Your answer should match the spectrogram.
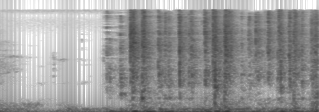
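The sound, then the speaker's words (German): Rapid keyboard typing of a reply to a message starts after a brief quiet moment, a dense run of light clicky keystrokes in quick, uneven rhythm, steady over a low background hum. “Jetzt, jetzt seht ihr, jetzt ist sie schon wieder am Tippen.”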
